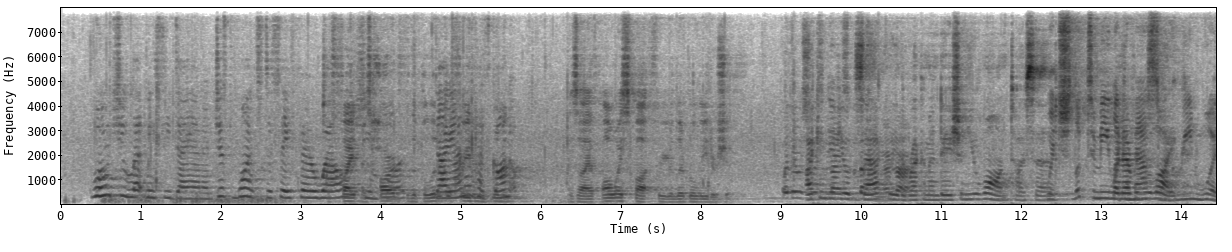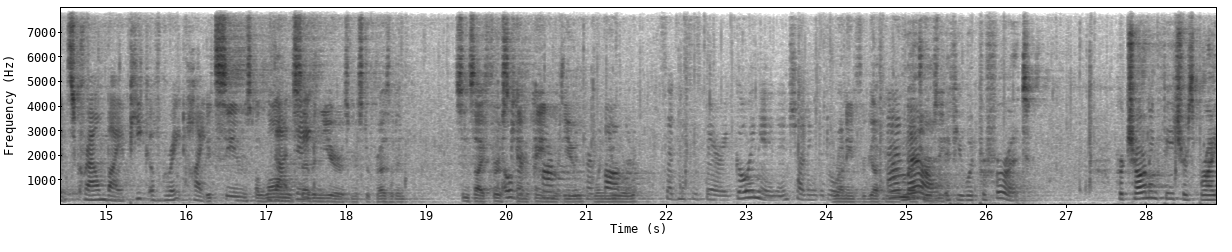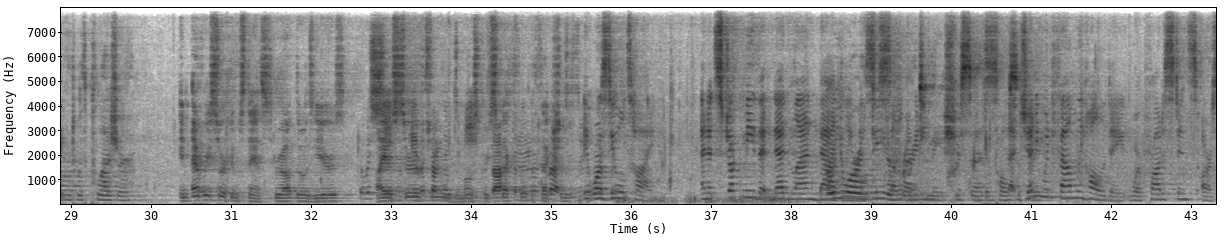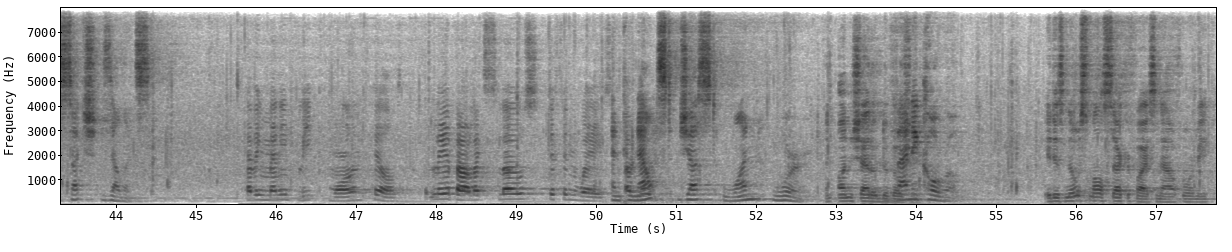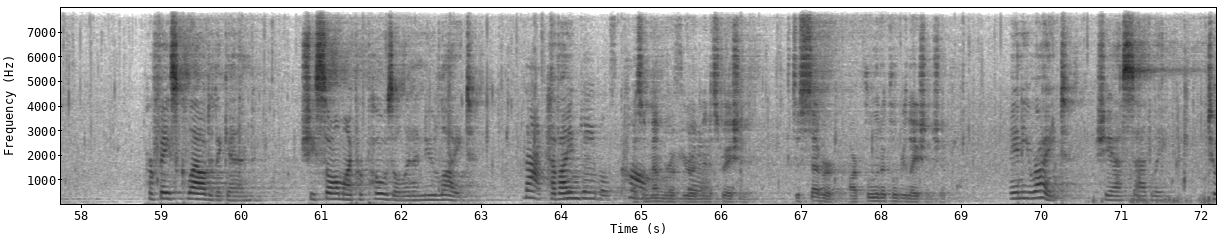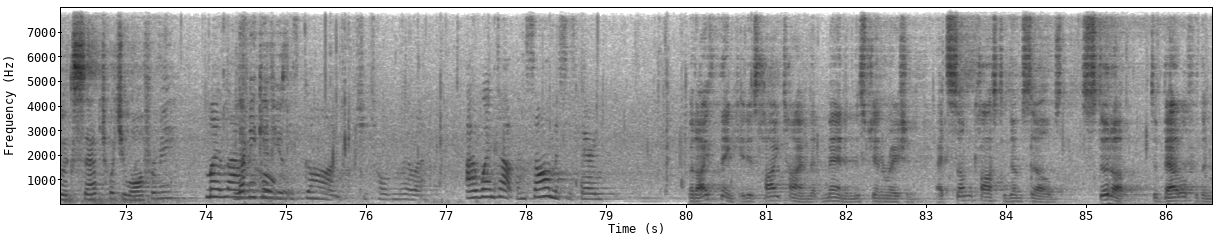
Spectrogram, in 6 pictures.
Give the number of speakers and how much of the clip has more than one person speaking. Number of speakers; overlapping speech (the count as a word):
five, about 25%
